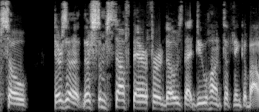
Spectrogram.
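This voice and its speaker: A plain, everyday voice from a man with an American accent, fairly high in pitch, with ordinary pitch variation at a moderate pace. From Washington State. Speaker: bowhunter and fitness coach. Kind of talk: podcast interview. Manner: casual.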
